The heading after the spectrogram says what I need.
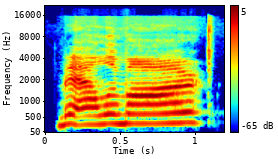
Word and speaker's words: Malamar: It's like Malamar.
